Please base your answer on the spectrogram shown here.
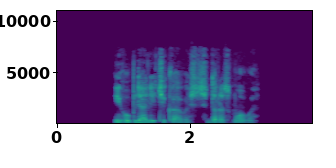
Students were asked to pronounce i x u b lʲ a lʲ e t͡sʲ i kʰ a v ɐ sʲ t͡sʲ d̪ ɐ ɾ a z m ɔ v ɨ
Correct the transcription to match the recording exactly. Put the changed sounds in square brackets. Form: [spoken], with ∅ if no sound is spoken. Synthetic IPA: i [ɣ] u b lʲ a lʲ [i] t͡sʲ i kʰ a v ɐ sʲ t͡sʲ d̪ ɐ ɾ a z m ɔ v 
